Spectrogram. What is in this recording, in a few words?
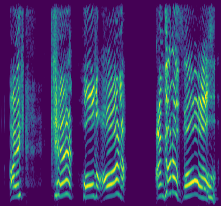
ledge hang end, teengirl; player; survivor; voice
